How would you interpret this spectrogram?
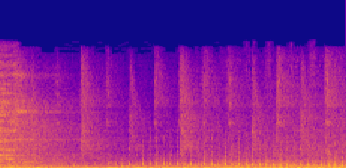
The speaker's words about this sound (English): A police helicopter flies over the sunny city.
